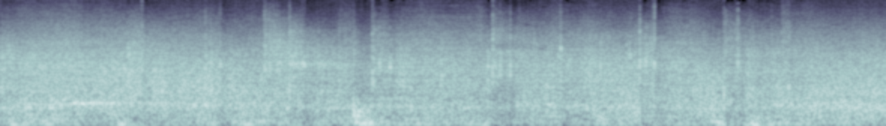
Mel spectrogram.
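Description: Ice hockey play on a rink: skates scraping and carving the ice, with a few short sharp knocks of sticks and puck.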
